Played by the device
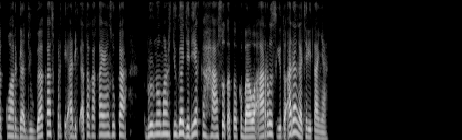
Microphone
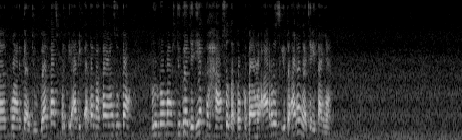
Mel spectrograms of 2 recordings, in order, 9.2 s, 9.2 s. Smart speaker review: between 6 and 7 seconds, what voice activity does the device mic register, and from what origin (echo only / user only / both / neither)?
echo only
